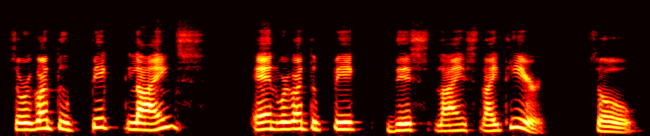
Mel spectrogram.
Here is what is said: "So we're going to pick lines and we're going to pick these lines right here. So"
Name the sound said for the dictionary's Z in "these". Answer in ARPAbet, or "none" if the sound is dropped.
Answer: S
